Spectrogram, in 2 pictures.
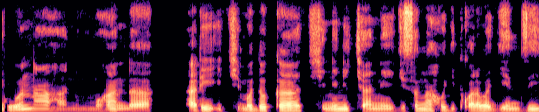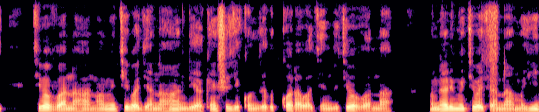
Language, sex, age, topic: Kinyarwanda, male, 25-35, government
